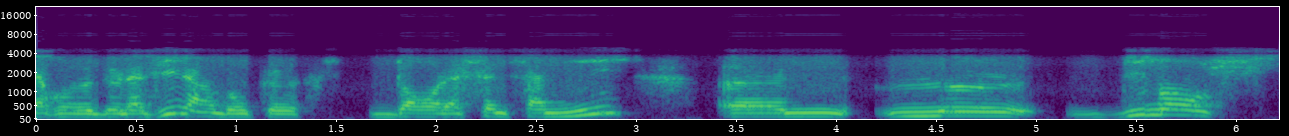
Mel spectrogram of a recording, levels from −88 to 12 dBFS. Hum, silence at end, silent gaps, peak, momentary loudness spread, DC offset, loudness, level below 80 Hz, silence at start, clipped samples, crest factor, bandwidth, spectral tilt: none; 0 s; none; -2 dBFS; 10 LU; under 0.1%; -17 LUFS; -64 dBFS; 0 s; under 0.1%; 16 dB; 4.9 kHz; -9 dB/octave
